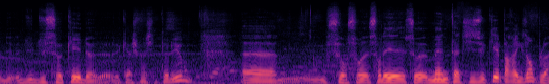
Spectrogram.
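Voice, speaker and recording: Dark and mellow in tone, a man's voice carries through the clip. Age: 60s. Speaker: aikido teacher. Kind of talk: interview. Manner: halting, many repetitions and fillers.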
